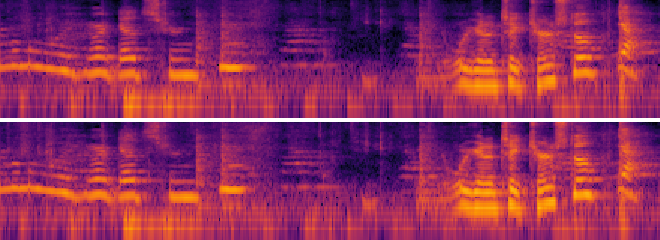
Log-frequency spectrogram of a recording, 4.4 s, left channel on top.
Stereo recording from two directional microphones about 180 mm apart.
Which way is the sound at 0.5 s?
15° left (ahead or behind).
